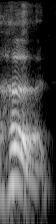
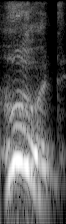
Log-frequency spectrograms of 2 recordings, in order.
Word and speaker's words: Hud: hud no it's not hud that's western it's eastern so it's hood because it's the long u and plus in the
